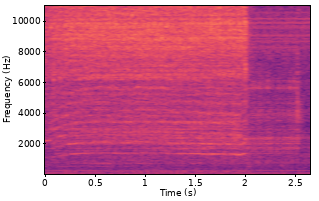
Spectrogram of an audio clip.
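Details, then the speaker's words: Luxman KX100 cassette deck, motorized door motor after repair and mechanism remount: faint even whir for about two seconds, then the cam switch stops and locks it cleanly; panel drive working normally. "that works so there's that cam brass cam when you turn it on and then the switch signals it to stop turning and it locks it there until you release the power"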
